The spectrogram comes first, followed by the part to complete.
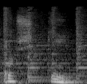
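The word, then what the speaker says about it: русский: Nah ini dibacanya bukan P, Y, C, C, K, N, N ya guys, tapi dibacanya Ruski.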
